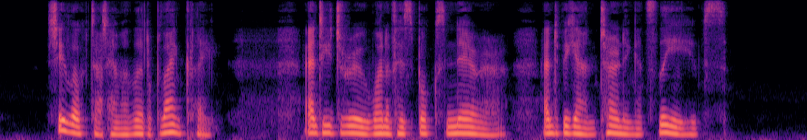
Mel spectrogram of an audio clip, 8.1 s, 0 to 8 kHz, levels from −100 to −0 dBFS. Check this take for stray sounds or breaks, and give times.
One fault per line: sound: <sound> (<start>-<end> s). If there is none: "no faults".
no faults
